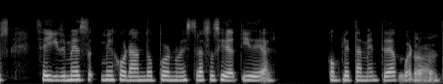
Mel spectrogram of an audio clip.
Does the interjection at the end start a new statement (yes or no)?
yes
